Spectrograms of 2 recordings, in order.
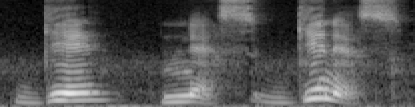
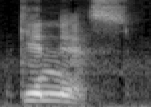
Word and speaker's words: Guinness: is called guinness so it's spelled with gui but it's pronounced guinness guiness and guinness is a really dark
